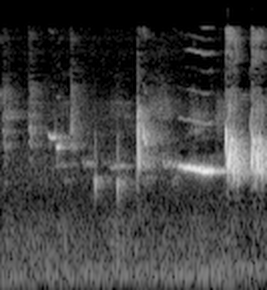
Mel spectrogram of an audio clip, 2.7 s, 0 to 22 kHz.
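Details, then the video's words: Asian brown flycatcher in unedited song for tutoring songbirds: faint high chips and short slurs, then a long clear falling whistle and two loud buzzy bursts. "Sikatan londo durasi 15 menit, Reall No editan, cocok buat masteran semua burung"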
